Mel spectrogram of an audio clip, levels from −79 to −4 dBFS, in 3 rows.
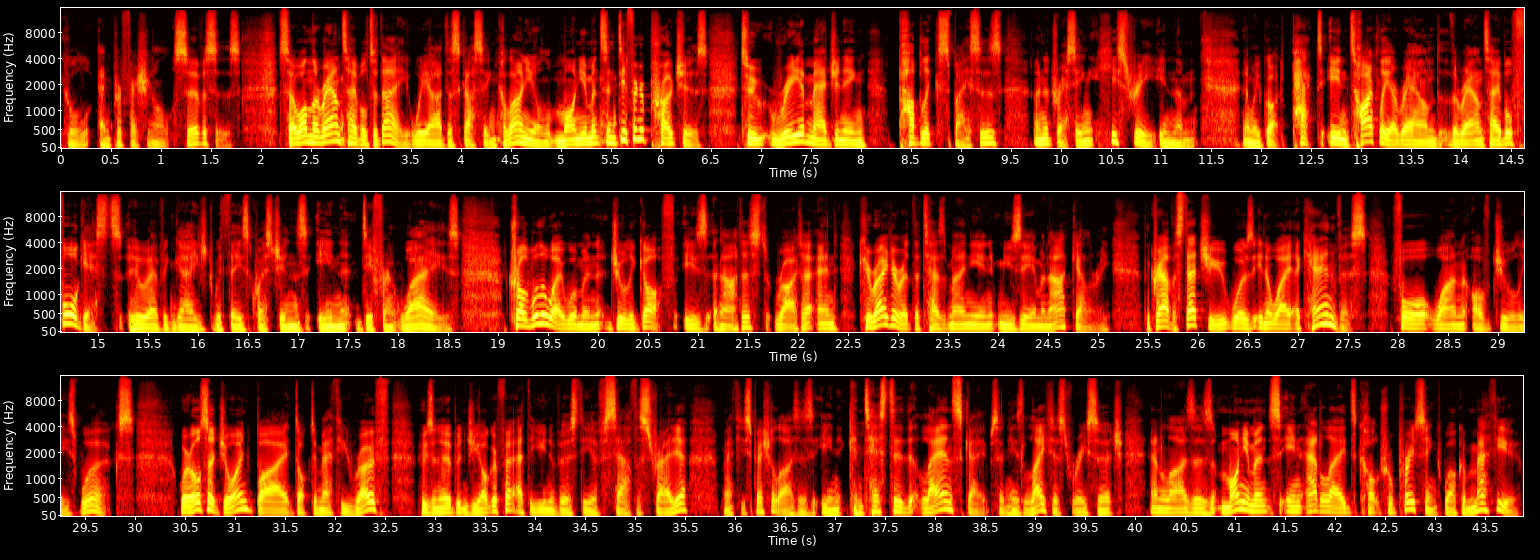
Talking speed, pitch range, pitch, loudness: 150 wpm, 100-135 Hz, 110 Hz, -23 LUFS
